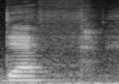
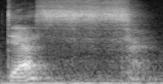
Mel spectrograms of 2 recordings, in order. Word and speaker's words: death: is a pronunciation point death so don't pronounce this as desu with an s sound death death i feel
